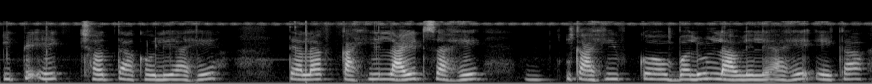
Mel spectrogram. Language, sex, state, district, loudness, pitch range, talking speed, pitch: Marathi, female, Maharashtra, Nagpur, -22 LUFS, 220-245 Hz, 105 wpm, 235 Hz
